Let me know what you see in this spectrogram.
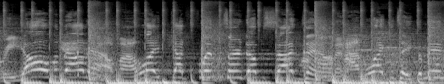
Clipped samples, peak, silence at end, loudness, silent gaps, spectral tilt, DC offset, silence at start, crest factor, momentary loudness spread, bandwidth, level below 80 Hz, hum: under 0.1%; 0 dBFS; 0 s; -14 LUFS; none; -4.5 dB/octave; under 0.1%; 0 s; 12 dB; 2 LU; over 20 kHz; -16 dBFS; none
